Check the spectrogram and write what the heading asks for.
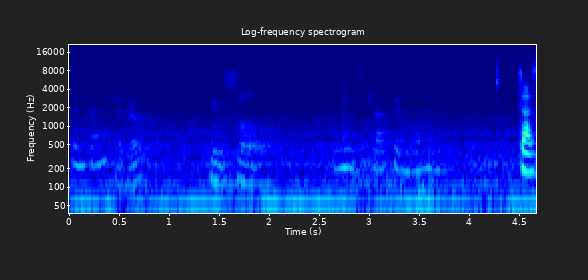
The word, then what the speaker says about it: Soule: I say soul, but it could be soleil. It could be that.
